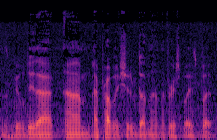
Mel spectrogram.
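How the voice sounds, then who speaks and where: A man hosting a fan podcast, talking loosely and padding his sentences with fillers. His voice sits low with a gravelly edge. A faint noise runs under the recording. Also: little pitch movement, quick pace, rough recording. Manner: rambling, many fillers. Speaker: podcast host. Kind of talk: casual chat.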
